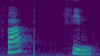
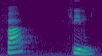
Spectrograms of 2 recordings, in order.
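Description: Both takes have the same delivery.

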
